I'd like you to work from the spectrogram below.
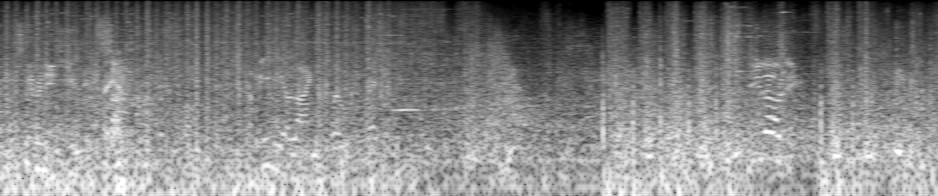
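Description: Enemy gunfire in a cooperative shooter video game, rapid bursts of shots and mechanical clatter running almost continuously and fairly loud, with players talking over it.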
